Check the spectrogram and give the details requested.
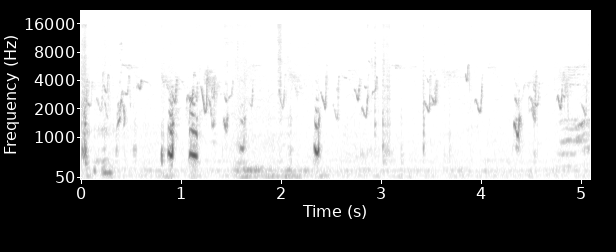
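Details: Calling chicks of grey francolin with the parent bird: loud clustered peeps early on, then thinner scattered chirps and short trills, plus a brief low cluck near the start.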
